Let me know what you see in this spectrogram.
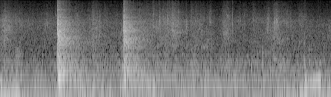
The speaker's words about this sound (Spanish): Y el llamador que suena al fondo.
